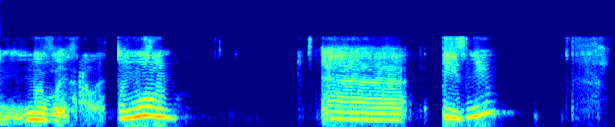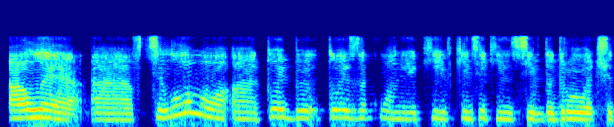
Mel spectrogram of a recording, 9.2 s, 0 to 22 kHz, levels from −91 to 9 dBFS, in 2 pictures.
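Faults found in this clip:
Speex codec damage throughout, whole clip. Speech hoarse, noisy, edging toward robotic. Few bits for CELP excitation, consistent with a very low bitrate near 6 kbps. Upper band thin, noise-like fill, nothing above 7.6 kHz.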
